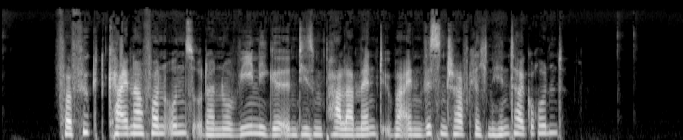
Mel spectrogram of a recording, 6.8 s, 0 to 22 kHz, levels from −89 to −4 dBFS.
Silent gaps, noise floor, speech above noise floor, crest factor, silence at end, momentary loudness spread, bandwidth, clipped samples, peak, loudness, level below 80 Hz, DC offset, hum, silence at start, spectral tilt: none; -68 dBFS; 49 dB; 20 dB; 1.2 s; 7 LU; 16.5 kHz; under 0.1%; -2 dBFS; -19 LUFS; -52 dBFS; under 0.1%; none; 0.6 s; -4.5 dB/octave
